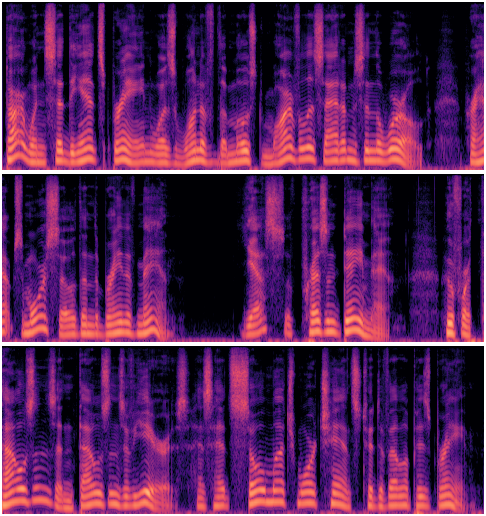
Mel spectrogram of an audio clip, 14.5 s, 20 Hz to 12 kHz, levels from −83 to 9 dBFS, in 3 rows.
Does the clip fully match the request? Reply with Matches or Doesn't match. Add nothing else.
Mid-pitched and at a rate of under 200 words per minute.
Matches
